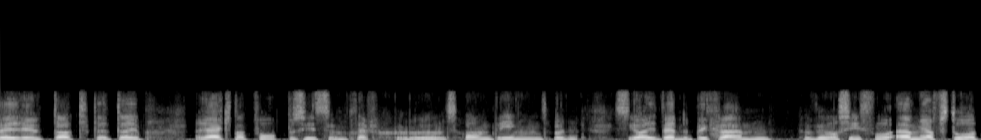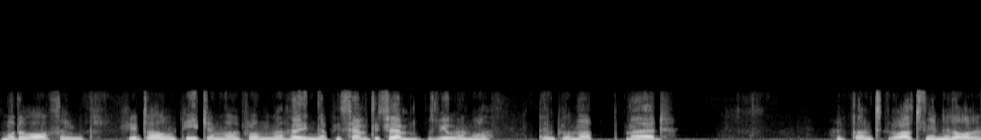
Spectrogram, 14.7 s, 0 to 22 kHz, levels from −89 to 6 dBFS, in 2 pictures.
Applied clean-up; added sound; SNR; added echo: neural diffusion model UNIVERSE++.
